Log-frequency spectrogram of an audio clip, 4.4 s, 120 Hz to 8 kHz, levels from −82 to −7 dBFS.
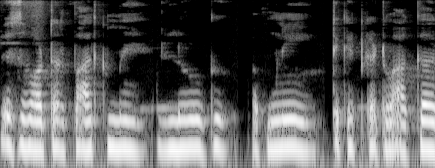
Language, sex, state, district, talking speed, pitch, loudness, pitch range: Hindi, female, Uttar Pradesh, Jyotiba Phule Nagar, 140 wpm, 195 Hz, -17 LUFS, 190-200 Hz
